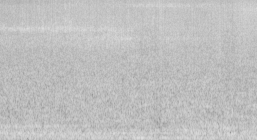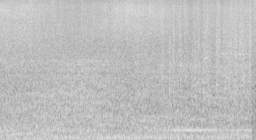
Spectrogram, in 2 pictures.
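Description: A Gleaner F combine with its corn head passes right over, harvesting standing corn. Its engine and threshing machinery make a loud, steady, dense noise as the stalks are pulled in. A steadier hum rises out of it near the end.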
